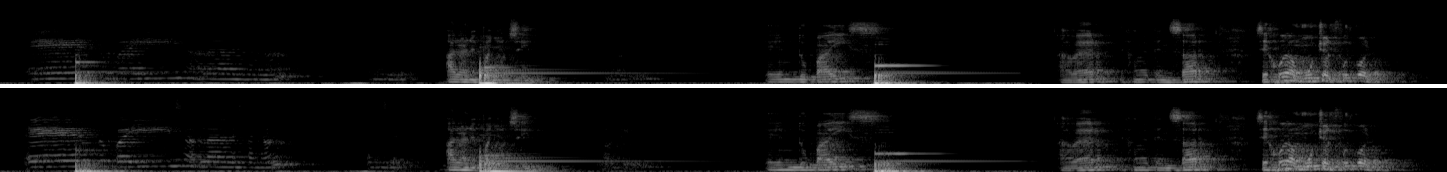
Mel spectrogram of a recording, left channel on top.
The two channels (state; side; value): normal; both; correlation 0.39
